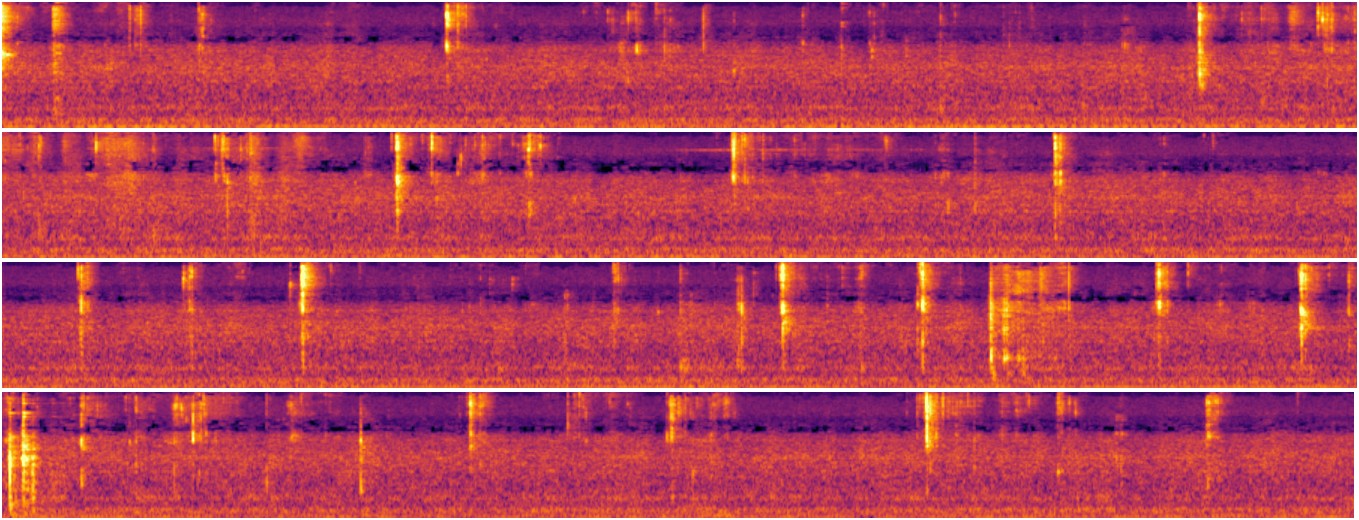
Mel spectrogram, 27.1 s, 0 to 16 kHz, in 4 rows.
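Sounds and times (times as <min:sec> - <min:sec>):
person chewing food: 0:02.2 - 0:09.6, 0:10.4 - 0:12.6, 0:13.8 - 0:15.3, 0:16.1 - 0:24.1, 0:24.8 - 0:26.8.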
